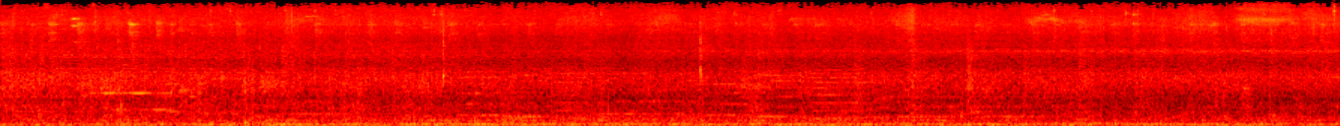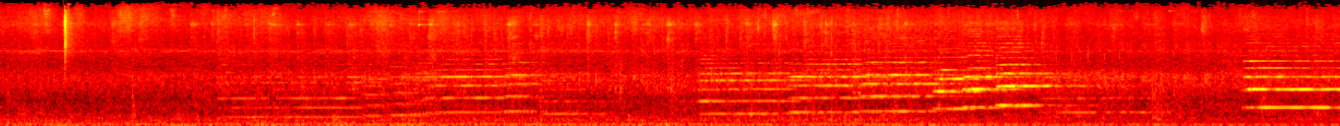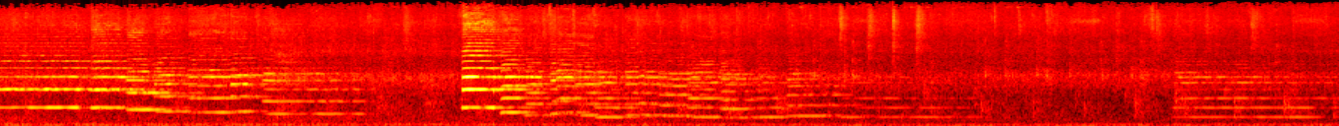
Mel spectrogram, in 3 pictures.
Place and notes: Montreal: Bonaventure Metro to Centre Bell - Bonaventure Metro to Centre Bell
equipment used: Ipod Nano with Belkin TuneTalk
Up the escalators towards Centre Bell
